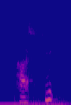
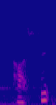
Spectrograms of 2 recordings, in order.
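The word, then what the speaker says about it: 橋: but if you say hashi it means bridge let's hear the difference again hashi chopsticks hashi bridge in japanese each syllable is basically pronounced with a high or low pitch and each japanese bird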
